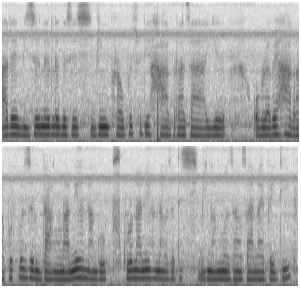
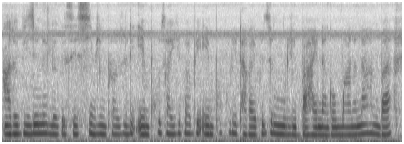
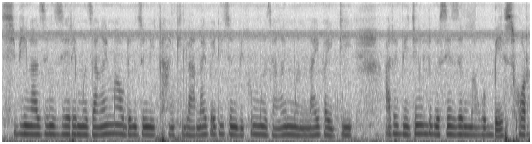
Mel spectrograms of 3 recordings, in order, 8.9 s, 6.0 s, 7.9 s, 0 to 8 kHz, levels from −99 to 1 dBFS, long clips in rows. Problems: none marked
